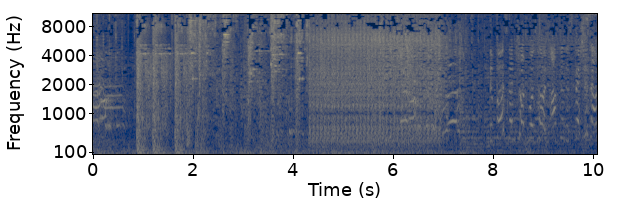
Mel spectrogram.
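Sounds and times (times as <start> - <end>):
glass shattering: 0.9 - 4.3.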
